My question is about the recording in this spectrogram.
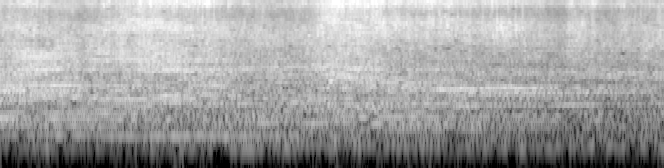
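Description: Engines of a pack of dirt-track stock cars racing around the oval, several running hard at once and overlapping, with the nearest cars passing close at the start.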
